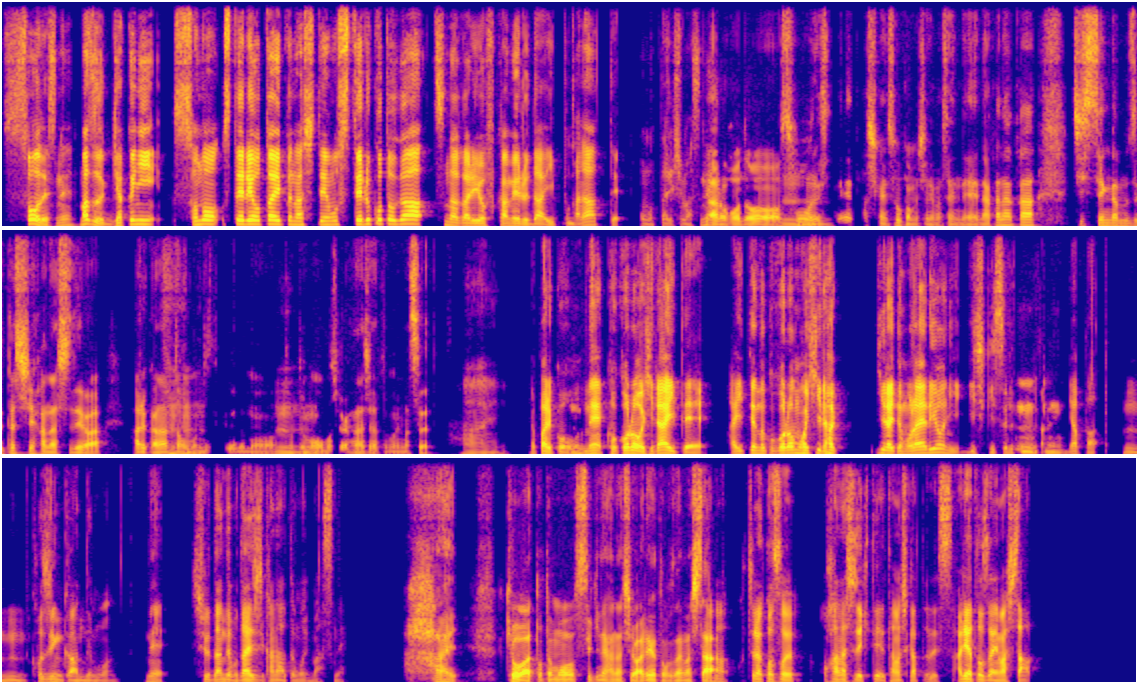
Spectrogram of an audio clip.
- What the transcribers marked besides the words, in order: laughing while speaking: "うん"; tapping
- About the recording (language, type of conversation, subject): Japanese, podcast, 世代間のつながりを深めるには、どのような方法が効果的だと思いますか？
